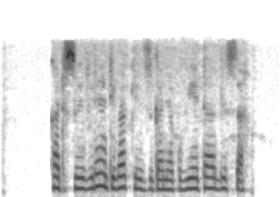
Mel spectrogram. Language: Ganda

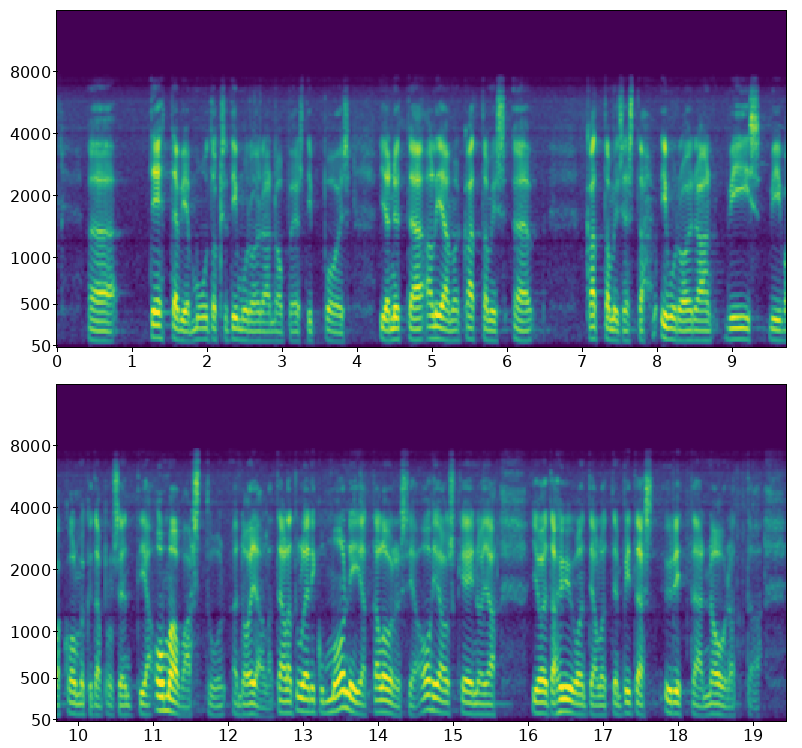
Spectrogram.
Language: Finnish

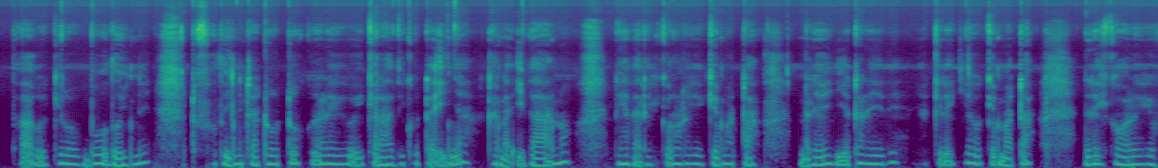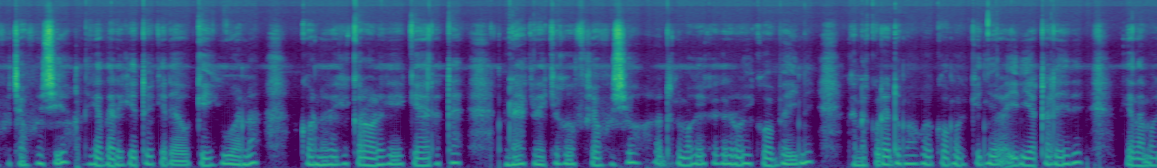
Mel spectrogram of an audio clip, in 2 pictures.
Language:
Kikuyu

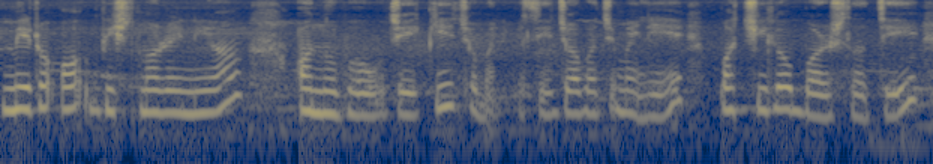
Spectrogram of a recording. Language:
Nepali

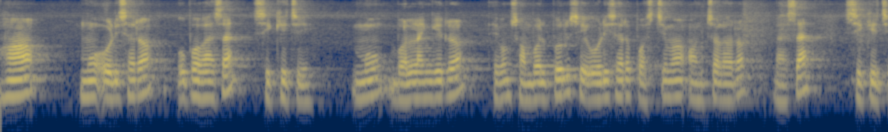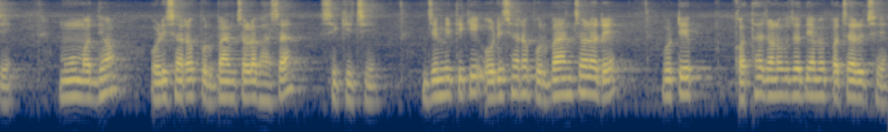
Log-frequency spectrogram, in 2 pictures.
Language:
Odia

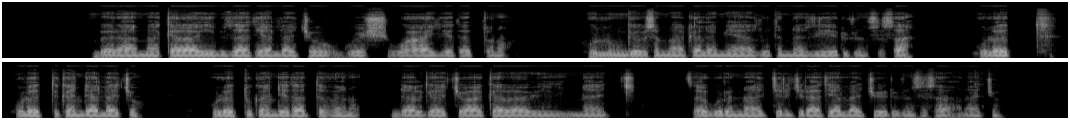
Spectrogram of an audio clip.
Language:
Amharic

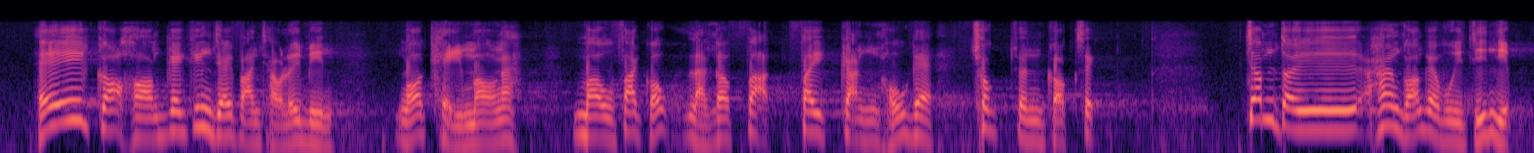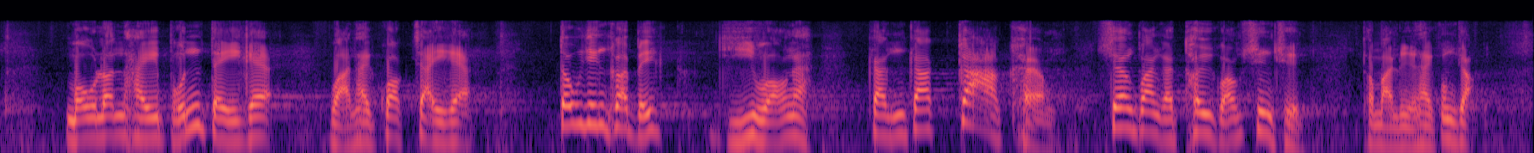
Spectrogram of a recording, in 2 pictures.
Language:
Cantonese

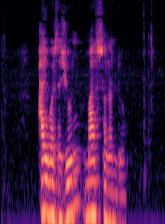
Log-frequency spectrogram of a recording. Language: Catalan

